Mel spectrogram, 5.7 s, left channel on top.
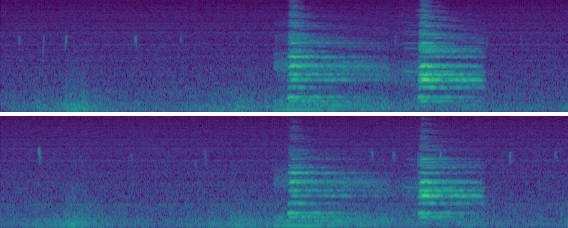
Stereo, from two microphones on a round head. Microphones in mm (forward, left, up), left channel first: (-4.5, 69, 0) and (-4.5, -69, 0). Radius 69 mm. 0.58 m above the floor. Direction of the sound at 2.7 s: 85° left.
